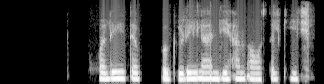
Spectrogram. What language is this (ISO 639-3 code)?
pus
